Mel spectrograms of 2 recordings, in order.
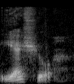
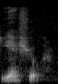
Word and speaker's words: Yeshua: Or if you want to pronounce it in Hebrew, it would be Yeshua. And that is a common name that is used in Israel by Jews concerning Jesus, Yeshua.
